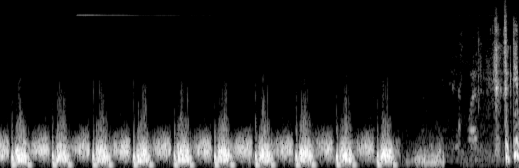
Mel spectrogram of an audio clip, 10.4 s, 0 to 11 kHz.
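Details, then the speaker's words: Mixed aortic valve disease: combined aortic stenosis and incompetence with both an ejection systolic and an early diastolic murmur, regular heartbeat near 74 a minute. "دلوقتي نسمع combined aortic stenosis and incompetence فيها both ejection systolic early diastolic murmurs."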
